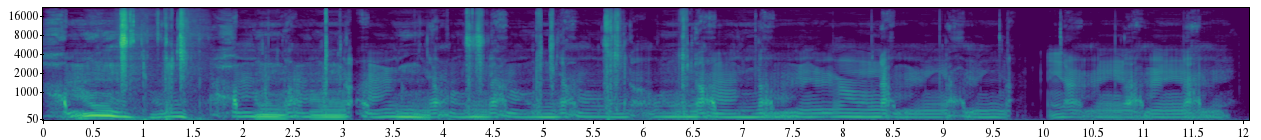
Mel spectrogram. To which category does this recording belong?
Sound effects > Human sounds and actions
